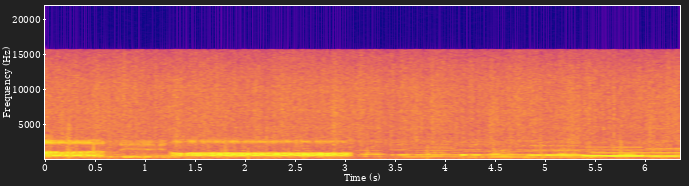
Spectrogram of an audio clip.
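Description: Operatic bass voice singing held notes with a wide vibrato, stopping about three seconds in, after which the orchestra plays on alone in steady notes. It is an early acoustic recording played from a shellac 78 rpm disc, with steady surface hiss and faint crackle.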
